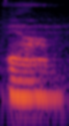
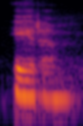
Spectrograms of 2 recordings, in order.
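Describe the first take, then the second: First: The word is said with one syllable. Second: The word is said with two syllables.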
